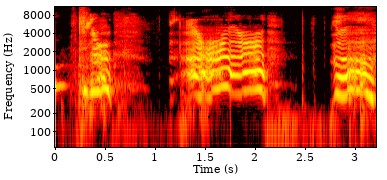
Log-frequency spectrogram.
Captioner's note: Ken screams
